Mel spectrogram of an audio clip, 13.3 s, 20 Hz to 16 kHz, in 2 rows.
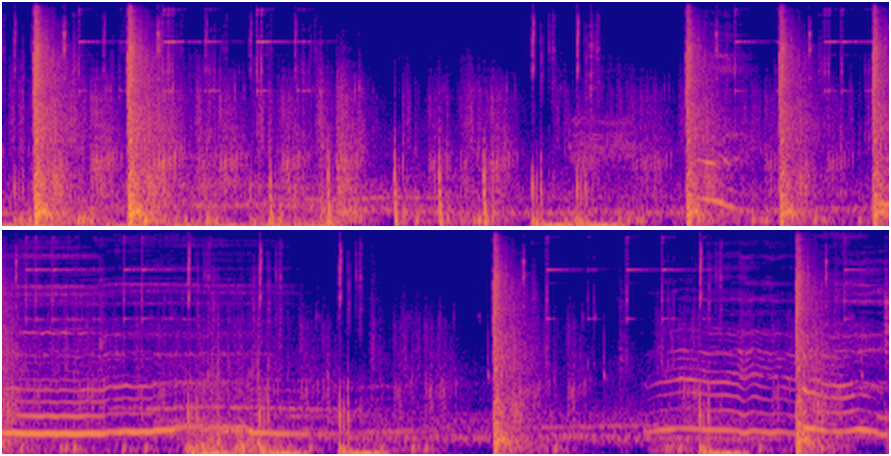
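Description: Gunfire from the video game Resident Evil 2 or 3: rapid, repeated loud shots and bursts crack throughout, interspersed with ringing tones and game effects, dense and continuous.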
